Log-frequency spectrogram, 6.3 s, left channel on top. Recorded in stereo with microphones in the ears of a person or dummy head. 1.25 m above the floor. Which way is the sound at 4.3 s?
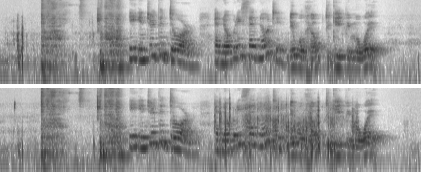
Centre (ahead or behind).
